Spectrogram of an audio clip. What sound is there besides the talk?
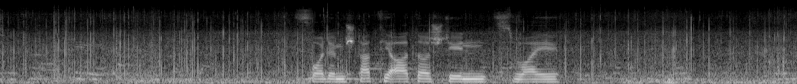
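rain falling on surfaces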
